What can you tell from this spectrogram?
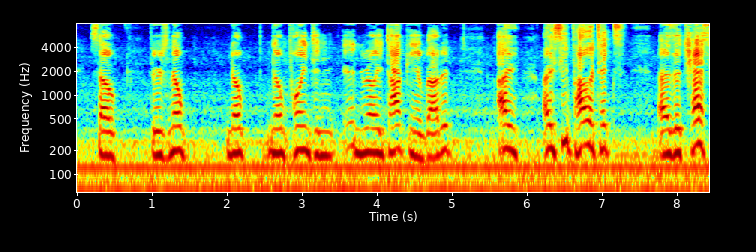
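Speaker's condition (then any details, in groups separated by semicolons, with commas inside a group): Cerebral palsy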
